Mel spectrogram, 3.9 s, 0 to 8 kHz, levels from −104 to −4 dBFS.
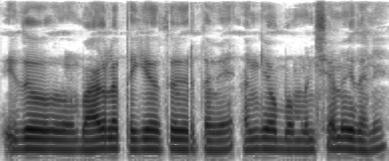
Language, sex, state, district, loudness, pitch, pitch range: Kannada, male, Karnataka, Koppal, -17 LUFS, 145 Hz, 135-145 Hz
